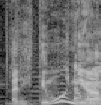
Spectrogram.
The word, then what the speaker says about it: Aristimuño: Estábamos escuchando ahí a Aristimundo. Acá somos fan. ¿Lo dije bien? – Aristimuño. Bien. Aristimundo le mandó.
